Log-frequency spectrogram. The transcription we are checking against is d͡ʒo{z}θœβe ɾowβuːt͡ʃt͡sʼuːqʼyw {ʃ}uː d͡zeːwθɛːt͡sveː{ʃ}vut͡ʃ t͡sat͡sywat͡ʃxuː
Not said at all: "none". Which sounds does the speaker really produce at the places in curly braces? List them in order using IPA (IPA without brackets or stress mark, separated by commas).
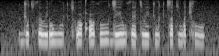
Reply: t͡s, θ, t͡ʃ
